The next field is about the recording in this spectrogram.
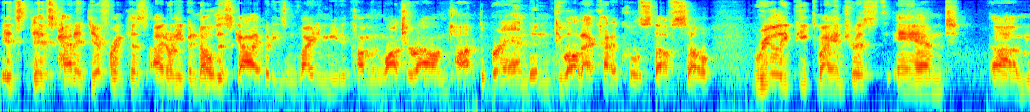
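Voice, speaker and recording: At a moderate pace, a man with a Midwestern accent speaks over noticeable background noise. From Wisconsin, Sheboygan. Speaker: disc golf brand street team member. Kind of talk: casual interview chat. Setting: live video stream.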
